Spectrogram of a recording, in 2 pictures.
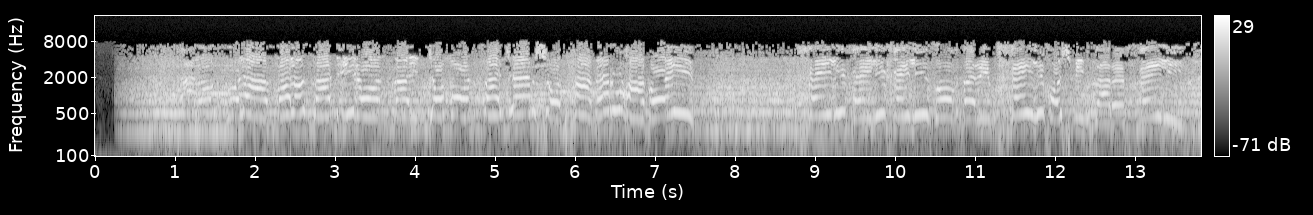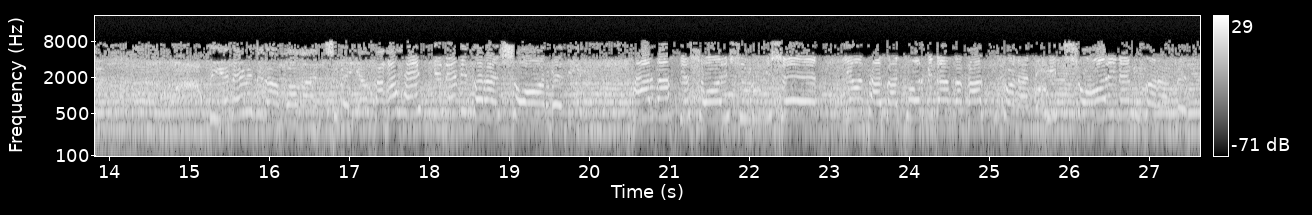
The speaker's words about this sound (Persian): این هم باز صدا از داخل استادیوم یکی از خانم ها برای ما فرستاده. ببینیم بعد از اولین گل چه اتفاقی افتاده.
